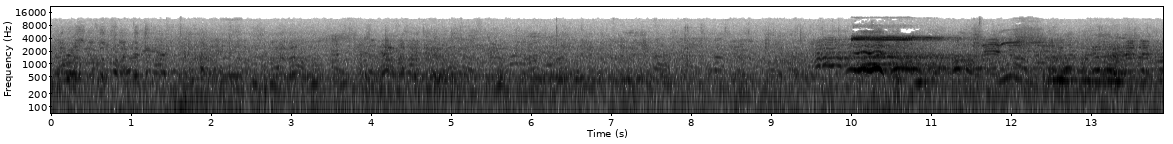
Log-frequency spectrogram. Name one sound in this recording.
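A small crowd murmurs and calls out in an open stadium.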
